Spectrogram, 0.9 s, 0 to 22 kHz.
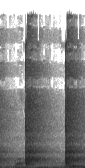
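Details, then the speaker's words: Biotronix SW7 focused shockwave therapy applied to the demonstrator's own hand at intensity 10 (up to 15 possible, not tolerated): two sharp, loud snapping clicks about half a second apart. Shockwave device firing. "So right now I'm getting very focus shock wave on the hand area and uh this is the intensity 10."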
